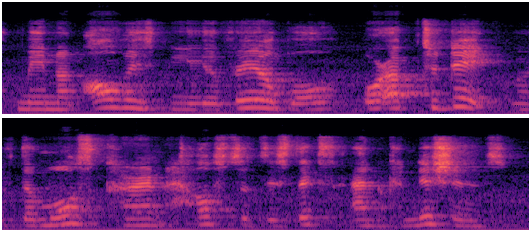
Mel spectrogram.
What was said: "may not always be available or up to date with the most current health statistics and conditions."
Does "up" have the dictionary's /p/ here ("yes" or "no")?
yes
